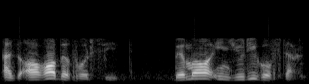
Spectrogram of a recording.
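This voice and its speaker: A man's voice: medium pitch, husky, dry recording, lightly acted. A man voicing a stubborn, dutiful male servant who answers in a dry, curt, evasive way. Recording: narrow phone-like sound.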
